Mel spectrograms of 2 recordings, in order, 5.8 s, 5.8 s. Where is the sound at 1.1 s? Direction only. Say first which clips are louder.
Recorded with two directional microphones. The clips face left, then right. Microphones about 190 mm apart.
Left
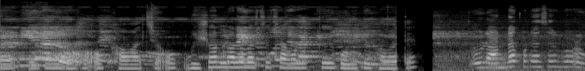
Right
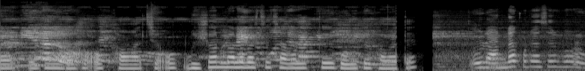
Right 3 dB; 25° right (ahead or behind).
